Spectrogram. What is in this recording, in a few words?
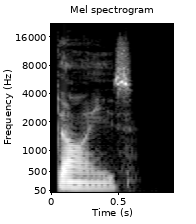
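"dies", British English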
